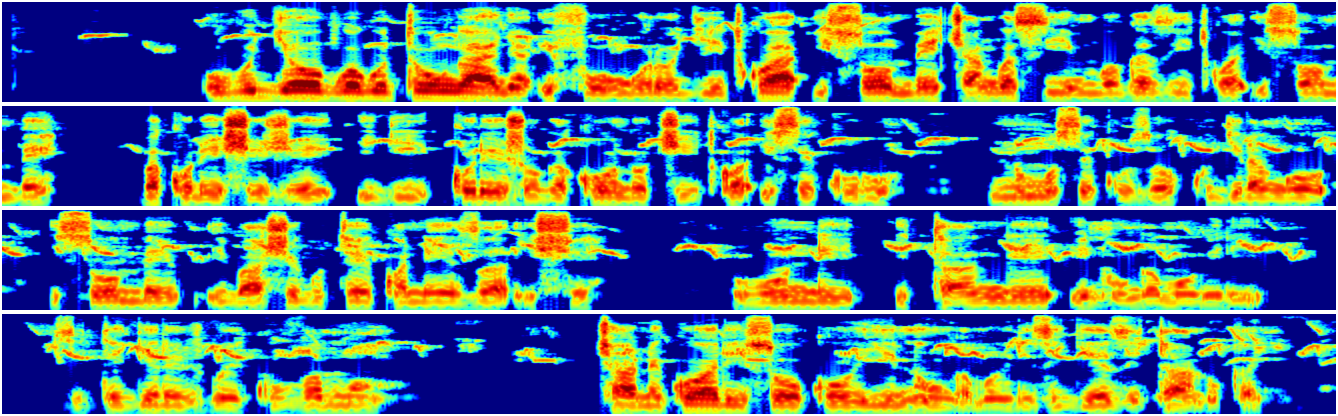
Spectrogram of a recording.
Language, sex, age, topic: Kinyarwanda, male, 18-24, government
